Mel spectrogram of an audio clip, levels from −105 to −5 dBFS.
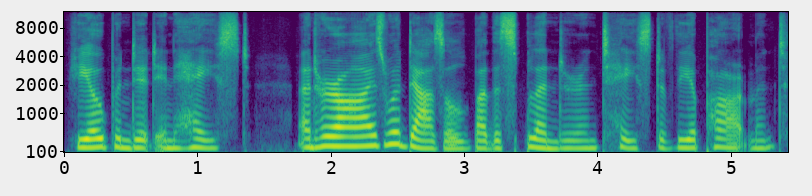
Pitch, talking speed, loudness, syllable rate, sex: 195 Hz, 200 wpm, -19 LUFS, 5.4 syllables/s, female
